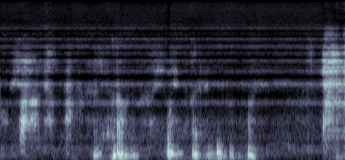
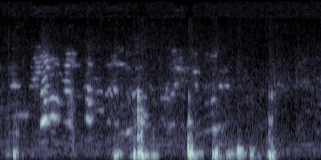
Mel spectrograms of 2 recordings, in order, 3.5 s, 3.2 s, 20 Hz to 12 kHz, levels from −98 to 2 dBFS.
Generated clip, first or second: first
